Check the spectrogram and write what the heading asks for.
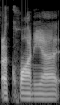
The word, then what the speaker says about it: Aquania: In common, her name is Aquania. In Elvish, it is Zania.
